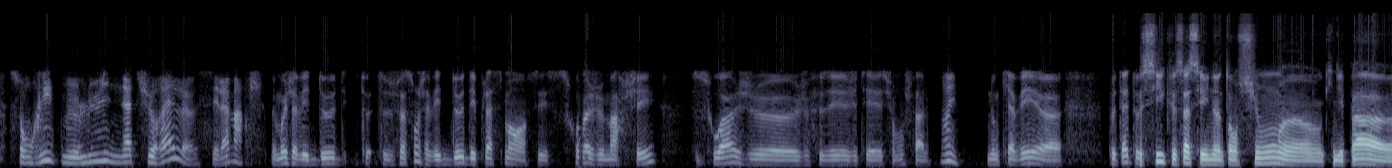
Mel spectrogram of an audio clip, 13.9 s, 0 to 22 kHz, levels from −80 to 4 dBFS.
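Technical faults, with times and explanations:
Throughout: block size mismatch (padded). Short blocks are zero-filled up to what fits 1024-sample reads, adding a 43.1 Hz buzz and slowing the speech imperceptibly, 0.999 times.
0.00–11.40 s: input switched to a poorer device. Likely a lower-grade input was in use, narrower in band, about 10 dB quieter, with noise roughly 40 dB down; it clears without a gap.
5.77–5.84 s: short concealed packet loss. About 40 ms never arrived, and the receiver extended the preceding sound for 44 ms, leaving a brief smear.
5.82–5.88 s: lost packet rebuilt from error correction. Two lost packets were replaced by low-bitrate in-band copies, making 40 ms sound rougher and noisier with no gap.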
